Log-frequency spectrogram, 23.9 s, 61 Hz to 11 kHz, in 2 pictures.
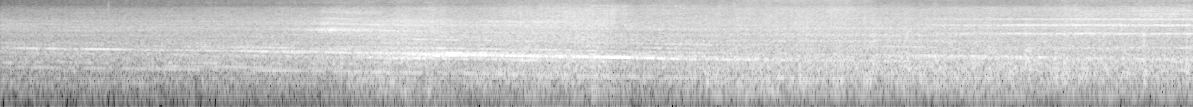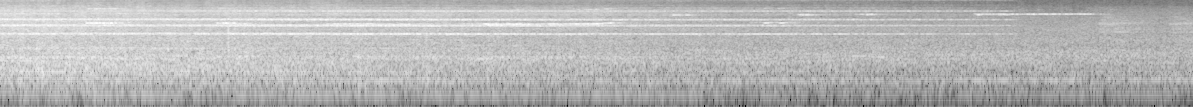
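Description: Keihan 10000-series electric train slowing as it passes close by: its motor whine falls steadily in pitch and is loudest a few seconds in. Then come steady high-pitched squealing tones from the wheels and brakes, which cut off suddenly near the end.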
